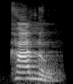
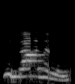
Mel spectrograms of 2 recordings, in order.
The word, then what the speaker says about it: Keanu: Keanu. Kanu. No, Keanu.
